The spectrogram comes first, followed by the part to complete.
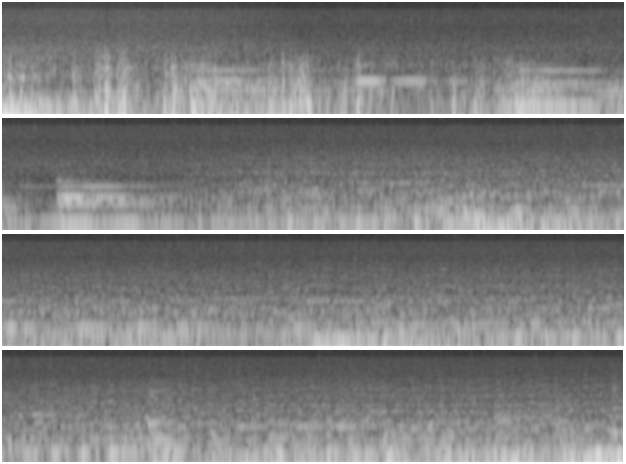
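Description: Steady rain with low rumbles of thunder that swell and fade, under soft background music holding long notes.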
